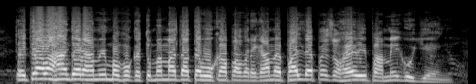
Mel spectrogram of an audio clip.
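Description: A man with a high pitch talks at a very fast pace, the sound dry and close with no echo, with noticeable background noise. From Dominican Republic, Los Mina (Santo Domingo Este). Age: 20s. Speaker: social media personality. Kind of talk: casual interview.

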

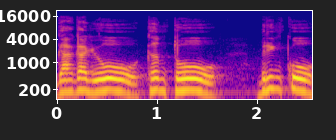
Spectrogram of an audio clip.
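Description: This woman's voice has a dark, mellow tone. Her pitch sits fairly low. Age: 80s+. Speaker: actress. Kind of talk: interview answer. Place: home room. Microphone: lapel.

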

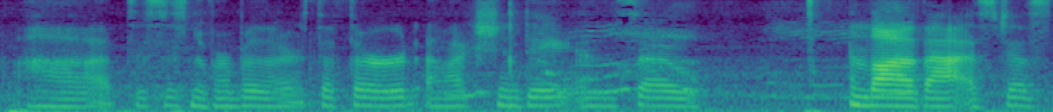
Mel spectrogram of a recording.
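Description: A woman talks at a fairly slow pace while noticeable background noise carries on. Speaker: family vlogger. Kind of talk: casual vlog chat. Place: home room. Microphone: phone near.

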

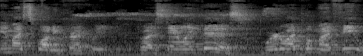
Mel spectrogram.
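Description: There is audible room echo and light background noise as a man with a high voice speaks at a moderate pace. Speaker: fitness coach. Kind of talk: tutorial. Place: gym. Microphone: camera far.

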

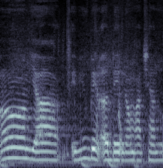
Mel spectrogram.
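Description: Over faint background music, a woman with a fairly low pitch speaks at a moderate pace with fairly even intonation. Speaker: YouTuber. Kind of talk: casual Q&A vlog chat. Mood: subdued, reflective. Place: home room. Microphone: webcam.

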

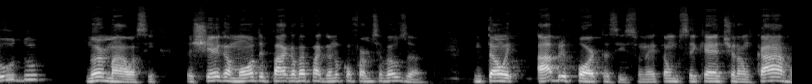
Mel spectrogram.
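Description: A somewhat breathy man's voice, fairly high-pitched, at a fairly quick pace, with ordinary pitch variation over a quiet background. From Brazil, São Paulo city. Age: 20s. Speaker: interviewee, Brazilian immigrant; interview guest. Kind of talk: interview; interview answer. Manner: halting, repeats words. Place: home room. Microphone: video call.

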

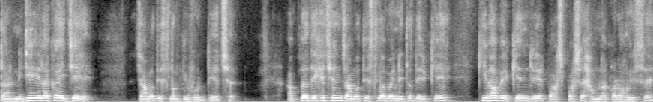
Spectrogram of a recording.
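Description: This man has a high pitch and a dark, mellow tone. His intonation is fairly even. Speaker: political commentator. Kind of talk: political monologue. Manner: halting.

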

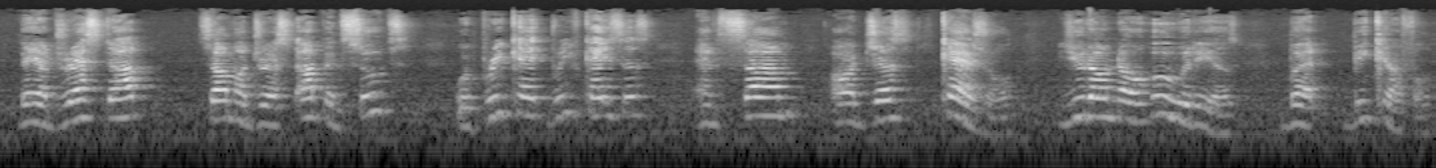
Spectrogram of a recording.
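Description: A high-pitched woman speaks at a fairly slow pace with lively intonation and long, frequent pauses, with audible room echo and light background noise. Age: old. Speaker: crime victim, widow. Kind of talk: interview answer. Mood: earnest, cautionary. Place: home room.

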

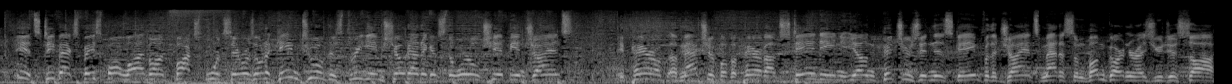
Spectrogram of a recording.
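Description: Against clear background music, a man speaks in a raised, projected voice at a fairly quick pace with hardly any pauses, the sound dry with no echo. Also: ordinary pitch variation. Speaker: sideline reporter. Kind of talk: broadcast pregame report. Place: stadium. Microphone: handheld.

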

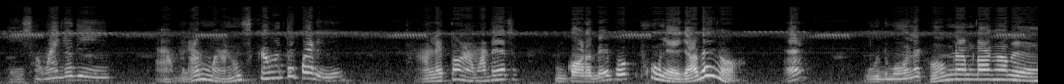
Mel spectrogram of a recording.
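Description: A cartoonish character voice at a middle pitch, with very wide pitch swings, a moderate pace and clear background noise. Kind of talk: comic cartoon ghost voice. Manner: eager, flattering.

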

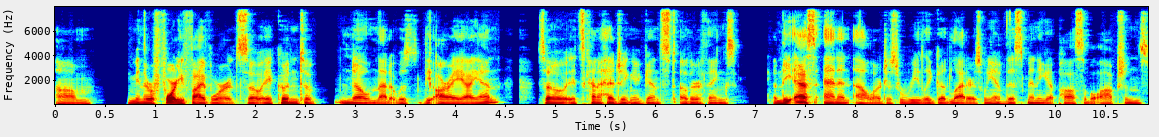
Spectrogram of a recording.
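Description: This man's voice is somewhat breathy, with a very deep, low pitch and fairly even intonation. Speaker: puzzle video creator. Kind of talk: casual commentary. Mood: cheerful, pleased. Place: home room.

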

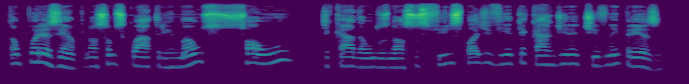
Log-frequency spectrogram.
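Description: Against a quiet background, a man talks at a moderate pace with lively intonation and hardly any pauses. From Minas Gerais, Brazil. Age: 60s. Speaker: physician and hospital executive; guest. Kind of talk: interview conversation. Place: studio. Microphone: studio mic.

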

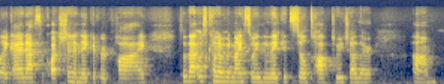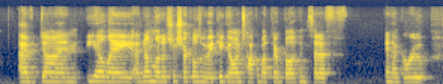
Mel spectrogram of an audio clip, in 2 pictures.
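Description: With an American accent, a woman talks at a fairly quick pace, her fairly high pitch carrying a bright, sharp tone. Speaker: teacher leading staff training. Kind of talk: professional development presentation. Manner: fast. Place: home room.

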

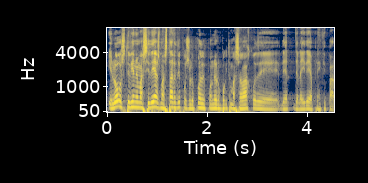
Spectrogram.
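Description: The voice belongs to a man. Its pitch variation is ordinary. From outside Spain. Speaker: podcast platform entrepreneur; conference speaker. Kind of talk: conference talk. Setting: stage with audience. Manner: halting. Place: hall. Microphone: handheld.

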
